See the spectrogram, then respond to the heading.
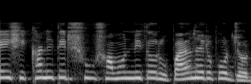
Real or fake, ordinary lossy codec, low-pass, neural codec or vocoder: fake; MP3, 48 kbps; 7.2 kHz; autoencoder, 48 kHz, 128 numbers a frame, DAC-VAE, trained on Japanese speech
